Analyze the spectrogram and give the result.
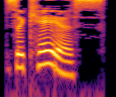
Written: zacchaeus

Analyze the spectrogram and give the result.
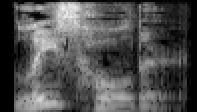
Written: leaseholder

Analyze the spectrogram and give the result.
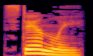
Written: stanley

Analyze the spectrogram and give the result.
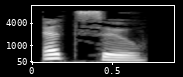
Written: etsu

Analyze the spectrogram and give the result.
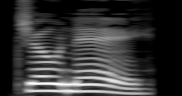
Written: jonay

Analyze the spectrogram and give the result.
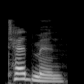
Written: tedman

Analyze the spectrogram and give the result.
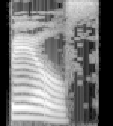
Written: bales

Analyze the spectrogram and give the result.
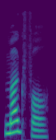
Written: mugful

